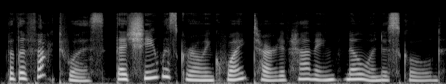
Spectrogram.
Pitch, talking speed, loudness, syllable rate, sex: 225 Hz, 215 wpm, -18 LUFS, 5.0 syllables/s, female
